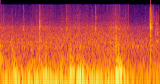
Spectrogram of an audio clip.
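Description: A car engine idling steadily, with a few faint light clicks.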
